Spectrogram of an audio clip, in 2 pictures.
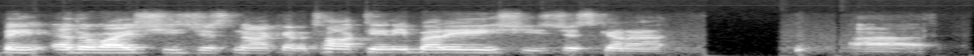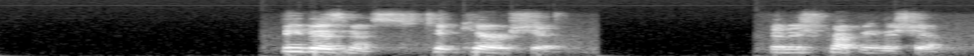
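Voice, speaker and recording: Male tabletop gamer, lighter pitch, thinks aloud haltingly while narrating actions, dull audio. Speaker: player in a tabletop role-playing game. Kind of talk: casual tabletop roleplay, describing character actions.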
